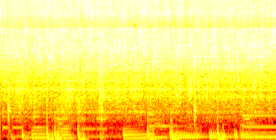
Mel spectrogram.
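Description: Paneer cubes sizzling and crackling as they fry in oil and butter in a steel kadhai, with a spoon stirring them.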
